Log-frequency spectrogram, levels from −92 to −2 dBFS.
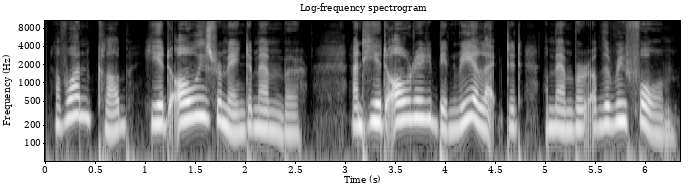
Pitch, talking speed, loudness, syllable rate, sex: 200 Hz, 190 wpm, -17 LUFS, 5.9 syllables/s, female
